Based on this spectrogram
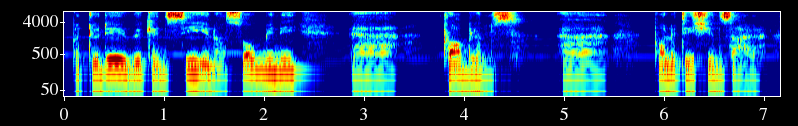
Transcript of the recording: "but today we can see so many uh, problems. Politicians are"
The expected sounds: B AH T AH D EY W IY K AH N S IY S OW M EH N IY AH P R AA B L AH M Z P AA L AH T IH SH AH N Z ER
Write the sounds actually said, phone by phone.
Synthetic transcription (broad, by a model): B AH T AH D EY W IY K AH N S IY S OW M EH N IY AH P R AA B L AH M S P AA L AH T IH SH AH N S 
